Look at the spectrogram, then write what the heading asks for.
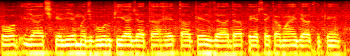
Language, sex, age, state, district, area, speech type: Urdu, male, 18-30, Delhi, East Delhi, urban, spontaneous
